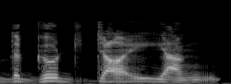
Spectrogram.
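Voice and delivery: slow, slurred giant's mumble; drunken mutter. Acted. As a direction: mumble it heavily, half drunk. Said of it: "muttered Hagrid".

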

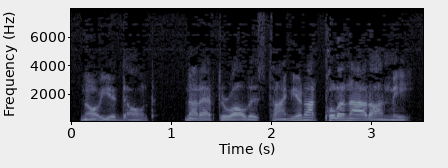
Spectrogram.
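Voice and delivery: angry refusal. A narrator's reading. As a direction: refuse her, building in force. Sam refuses his wife's plea.

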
